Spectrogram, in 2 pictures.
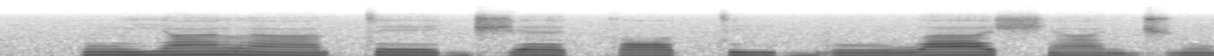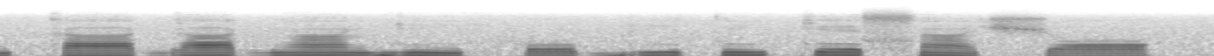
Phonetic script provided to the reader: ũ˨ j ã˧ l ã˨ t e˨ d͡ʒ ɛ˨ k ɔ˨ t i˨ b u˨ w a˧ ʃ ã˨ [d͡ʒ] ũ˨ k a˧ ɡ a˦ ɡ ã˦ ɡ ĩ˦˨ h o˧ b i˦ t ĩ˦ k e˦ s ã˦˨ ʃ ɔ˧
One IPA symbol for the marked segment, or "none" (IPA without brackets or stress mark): d͡ʒ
